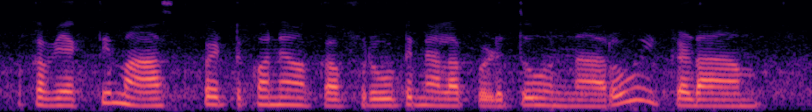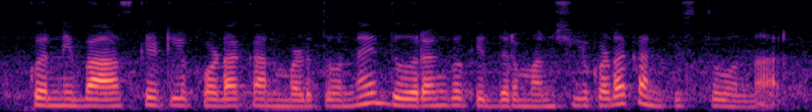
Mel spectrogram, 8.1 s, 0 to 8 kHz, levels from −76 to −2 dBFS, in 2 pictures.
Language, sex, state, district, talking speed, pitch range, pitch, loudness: Telugu, female, Andhra Pradesh, Anantapur, 145 wpm, 175-195 Hz, 180 Hz, -27 LUFS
